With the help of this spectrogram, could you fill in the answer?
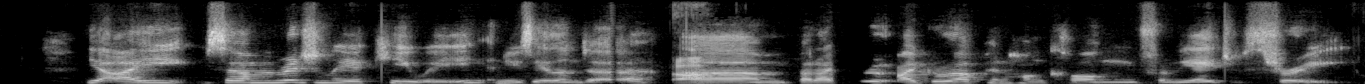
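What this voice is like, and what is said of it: Mixed New Zealand accent. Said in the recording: “My accent is kind of a mix-up mm-hmm. of much everything.”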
